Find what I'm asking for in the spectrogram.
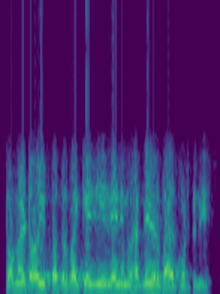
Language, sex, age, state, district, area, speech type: Kannada, male, 60+, Karnataka, Koppal, rural, conversation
